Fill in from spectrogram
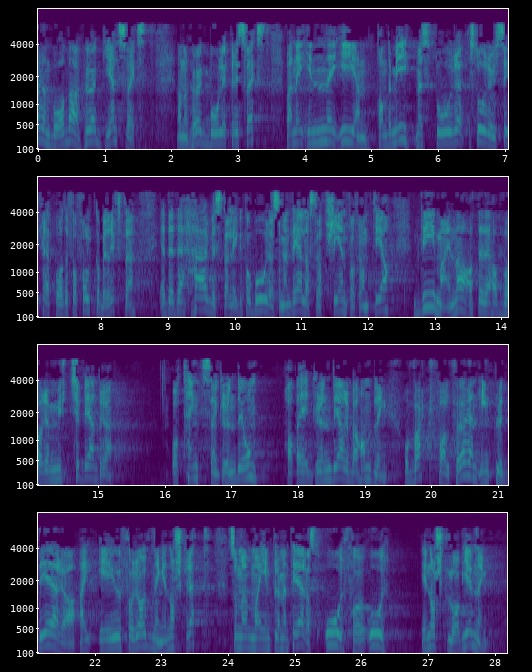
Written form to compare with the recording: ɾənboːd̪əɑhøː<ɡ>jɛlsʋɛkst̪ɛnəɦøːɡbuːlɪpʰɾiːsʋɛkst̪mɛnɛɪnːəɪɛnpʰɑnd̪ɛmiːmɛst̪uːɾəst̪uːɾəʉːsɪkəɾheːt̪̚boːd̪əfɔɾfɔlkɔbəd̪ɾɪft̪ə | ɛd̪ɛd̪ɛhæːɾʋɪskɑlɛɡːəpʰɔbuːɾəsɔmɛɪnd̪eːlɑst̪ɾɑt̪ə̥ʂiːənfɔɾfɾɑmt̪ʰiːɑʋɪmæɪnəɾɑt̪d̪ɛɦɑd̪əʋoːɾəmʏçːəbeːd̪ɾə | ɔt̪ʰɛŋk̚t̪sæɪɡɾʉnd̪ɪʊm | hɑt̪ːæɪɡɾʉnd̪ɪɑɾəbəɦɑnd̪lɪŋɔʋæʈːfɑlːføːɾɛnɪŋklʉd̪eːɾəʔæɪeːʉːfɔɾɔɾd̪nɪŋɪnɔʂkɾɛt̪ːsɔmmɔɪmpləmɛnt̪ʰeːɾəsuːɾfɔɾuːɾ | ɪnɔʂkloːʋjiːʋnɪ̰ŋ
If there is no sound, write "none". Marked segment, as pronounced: ɡ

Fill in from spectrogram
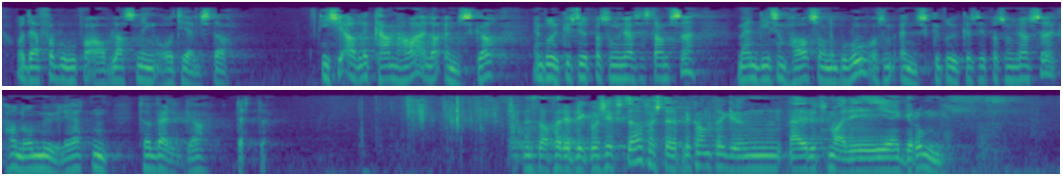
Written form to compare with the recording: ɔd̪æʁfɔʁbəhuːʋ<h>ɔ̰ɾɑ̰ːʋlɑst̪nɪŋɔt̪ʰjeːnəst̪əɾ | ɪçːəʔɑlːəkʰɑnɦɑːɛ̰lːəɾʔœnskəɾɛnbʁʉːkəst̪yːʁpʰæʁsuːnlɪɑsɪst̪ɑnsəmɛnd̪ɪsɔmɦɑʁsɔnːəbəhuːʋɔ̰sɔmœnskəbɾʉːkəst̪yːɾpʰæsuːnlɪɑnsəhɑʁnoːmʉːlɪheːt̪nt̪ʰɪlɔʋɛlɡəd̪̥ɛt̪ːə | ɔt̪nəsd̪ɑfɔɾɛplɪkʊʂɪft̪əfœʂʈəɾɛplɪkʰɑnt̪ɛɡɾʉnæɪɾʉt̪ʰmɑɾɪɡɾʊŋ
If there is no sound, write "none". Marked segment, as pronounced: f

